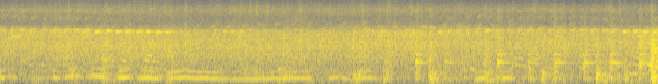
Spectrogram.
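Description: Steady sizzling of food frying in woks over wood fires, with a person's voice under it through the first half.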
